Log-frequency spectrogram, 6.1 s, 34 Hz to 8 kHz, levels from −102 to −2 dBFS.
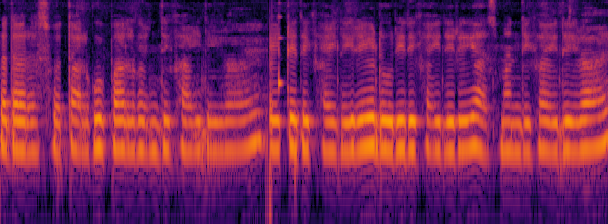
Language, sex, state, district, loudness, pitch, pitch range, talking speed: Hindi, female, Bihar, Vaishali, -33 LUFS, 210 Hz, 205-215 Hz, 215 wpm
